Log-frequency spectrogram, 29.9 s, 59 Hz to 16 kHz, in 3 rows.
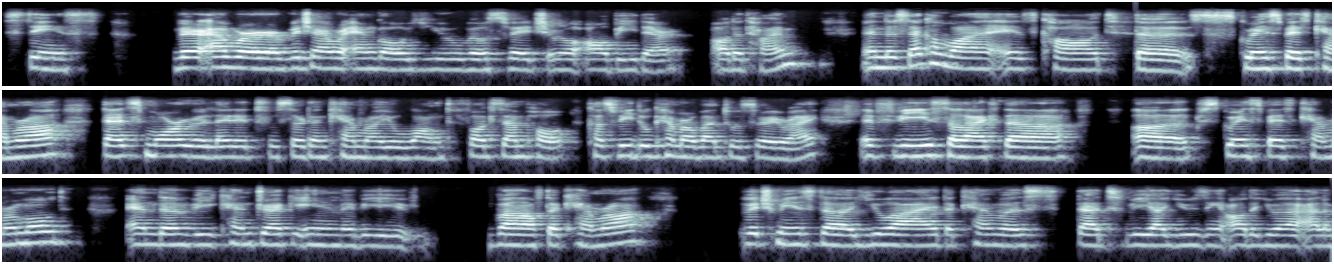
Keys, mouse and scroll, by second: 17.2 click, 22.1-23.5 drag.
